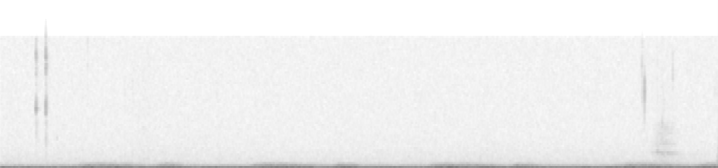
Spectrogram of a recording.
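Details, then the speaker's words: Normal vesicular breath sounds from an auscultation example: soft, low rustling breaths repeating evenly, air moving in and out easily, a longer inhale then a brief exhale. "alright so we want the vesicular or normal breath sounds"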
